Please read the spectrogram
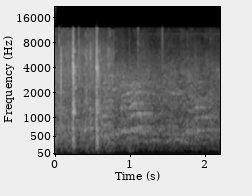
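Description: Members thumping their desks in applause: a few scattered knocks that die away within about the first second, with voices in the chamber.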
